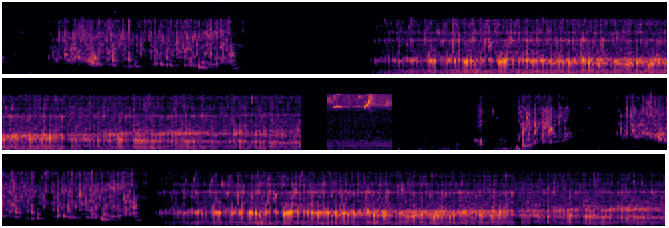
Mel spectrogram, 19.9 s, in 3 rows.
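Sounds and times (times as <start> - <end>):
water sloshing in trough: 0.5 - 2.4, 11.4 - 14.8
water pouring into metal pot: 3.7 - 9.6, 12.9 - 19.9.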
